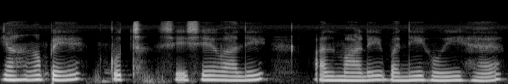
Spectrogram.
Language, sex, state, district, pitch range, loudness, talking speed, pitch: Hindi, female, Uttar Pradesh, Saharanpur, 185-215 Hz, -18 LUFS, 105 wpm, 200 Hz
